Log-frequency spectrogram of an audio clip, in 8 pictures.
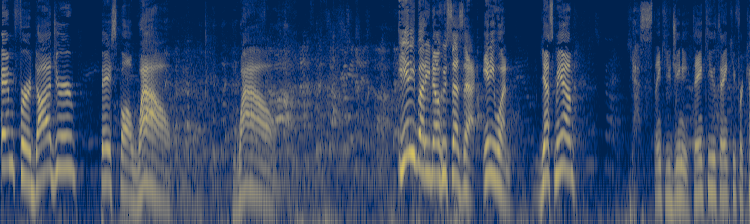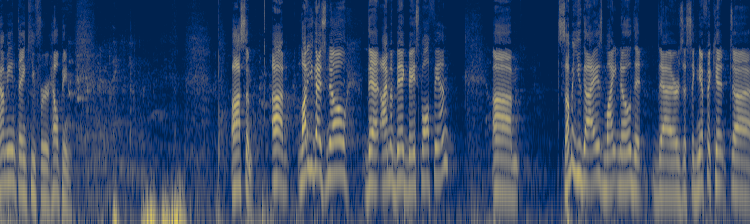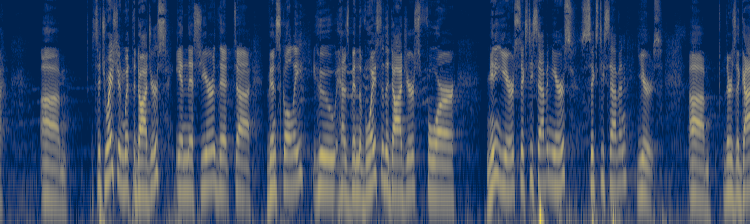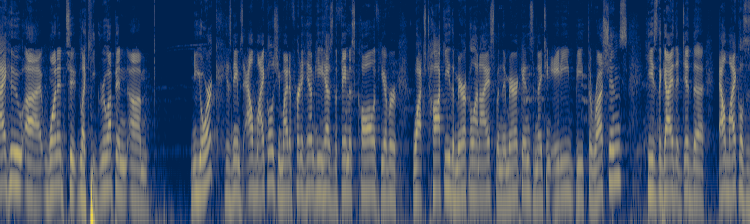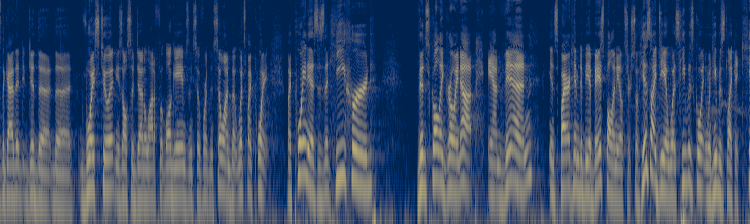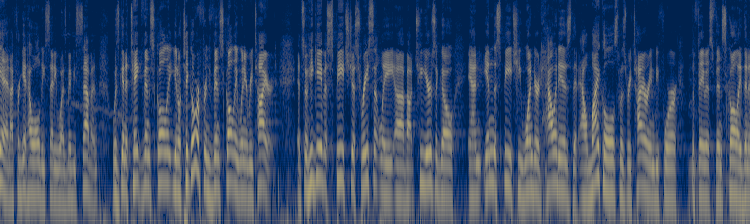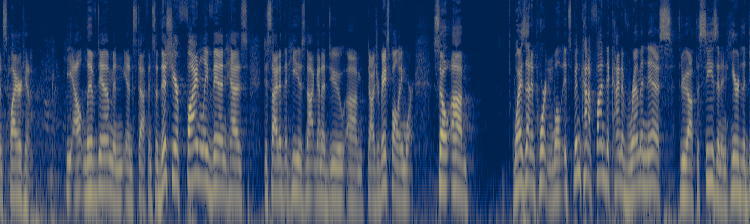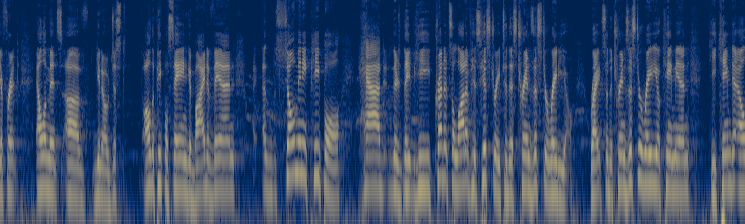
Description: FWC Sermons Service Type: Sunday Morning %todo_render% Related « God’s Vinyl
